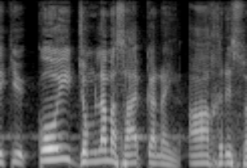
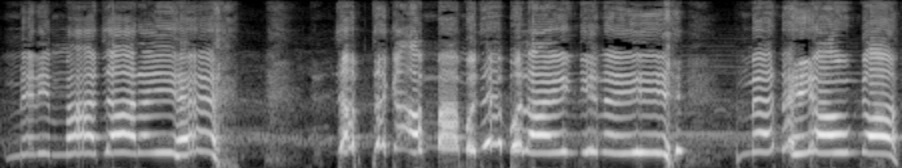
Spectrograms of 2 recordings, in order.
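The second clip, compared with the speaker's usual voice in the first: slow, much higher and louder, sobbing plea; weeping son's cry; 15 dB louder, slower than usual. Acted. Son weeping at the door to his father, high wailing plea. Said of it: "रोने लगे".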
